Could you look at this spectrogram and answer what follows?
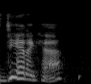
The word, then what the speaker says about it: Danica: It's Danica.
